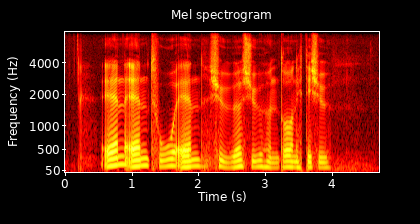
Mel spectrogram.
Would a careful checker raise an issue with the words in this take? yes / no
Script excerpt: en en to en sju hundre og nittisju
yes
